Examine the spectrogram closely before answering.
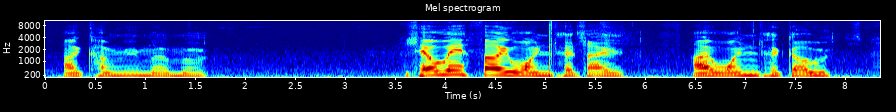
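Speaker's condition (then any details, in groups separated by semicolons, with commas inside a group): Cerebral palsy; speech improved over time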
